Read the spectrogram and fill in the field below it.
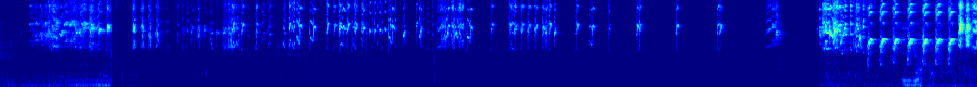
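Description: Small birds chirp and tweet on a rooftop garden in quick, high bursts, with short gaps of quiet between calls and a busier stretch of chirping at the end.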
